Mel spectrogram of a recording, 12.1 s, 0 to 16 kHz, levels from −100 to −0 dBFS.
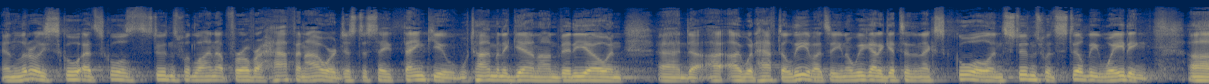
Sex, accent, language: male, American, English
